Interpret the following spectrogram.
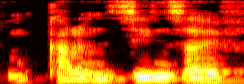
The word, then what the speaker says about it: Pierre Nkurunziza: And then we had um President Pierre Nkurunziza, that's how you say his name, from Burundi,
